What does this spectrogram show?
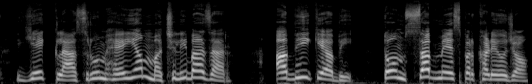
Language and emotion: Urdu, angry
